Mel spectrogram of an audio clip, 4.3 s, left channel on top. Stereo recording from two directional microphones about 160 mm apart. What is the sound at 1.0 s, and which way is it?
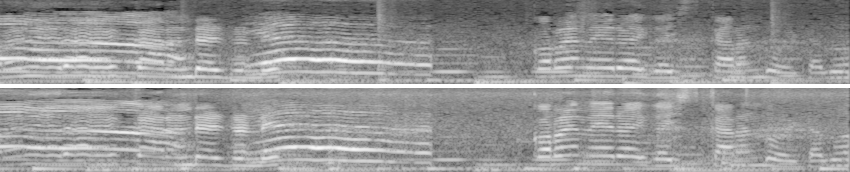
Speech, centre (ahead or behind).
